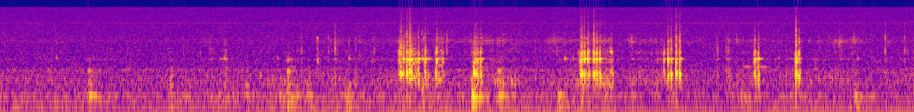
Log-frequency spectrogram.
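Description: Car driving, heard from inside the cabin: a steady low road and engine rumble, with a run of sharp irregular knocks and rattles about halfway through that last around three seconds.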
